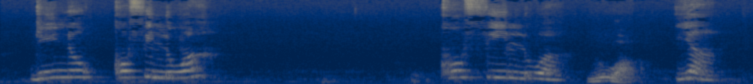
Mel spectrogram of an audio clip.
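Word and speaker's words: Kopi Luwak: Coffee lua. Lua. Yeah. Actually, it's coffee lua.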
